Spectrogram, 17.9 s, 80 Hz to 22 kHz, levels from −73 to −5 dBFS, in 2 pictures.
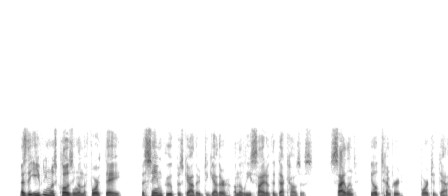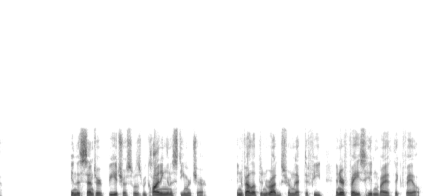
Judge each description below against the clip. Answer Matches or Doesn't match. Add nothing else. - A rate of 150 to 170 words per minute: Doesn't match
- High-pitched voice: Doesn't match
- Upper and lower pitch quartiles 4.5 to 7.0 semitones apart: Matches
